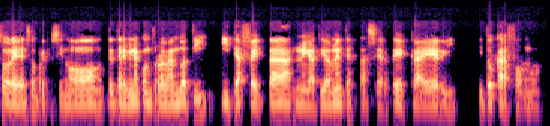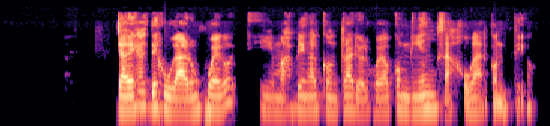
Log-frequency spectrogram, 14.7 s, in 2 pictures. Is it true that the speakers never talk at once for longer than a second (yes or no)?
yes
